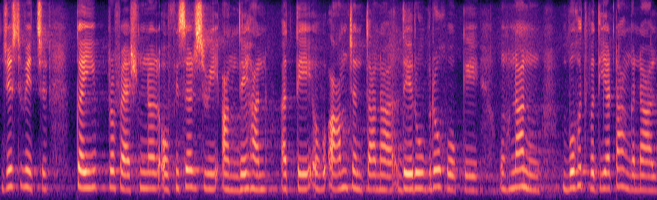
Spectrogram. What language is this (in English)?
Punjabi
